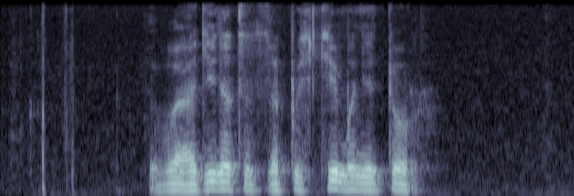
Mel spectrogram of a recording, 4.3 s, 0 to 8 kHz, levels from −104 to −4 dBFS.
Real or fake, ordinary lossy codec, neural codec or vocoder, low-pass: real; AAC, 48 kbps; none; 7.2 kHz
